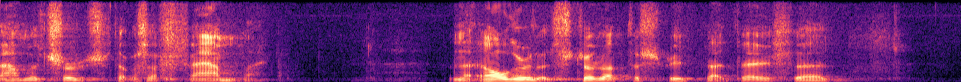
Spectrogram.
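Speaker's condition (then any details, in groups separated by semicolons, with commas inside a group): Tongue cancer surgery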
